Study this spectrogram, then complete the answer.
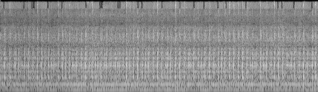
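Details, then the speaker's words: Junkyard Mutt nitro engine on a break-in stand, first start attempt, with the low-end needle leaned a touch: steady, even buzzing idle with a constant low note and no misses or surging, a clean, beautiful normal idle. "That is absolutely magnificent when it comes to idle. Should I open that throttle up a touch? We got a beautiful idle."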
